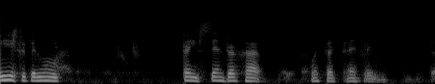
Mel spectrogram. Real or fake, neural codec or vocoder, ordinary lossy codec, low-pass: fake; codec, 16 kHz, 0.5 kbps, FreqCodec, larger model; none; 7.2 kHz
